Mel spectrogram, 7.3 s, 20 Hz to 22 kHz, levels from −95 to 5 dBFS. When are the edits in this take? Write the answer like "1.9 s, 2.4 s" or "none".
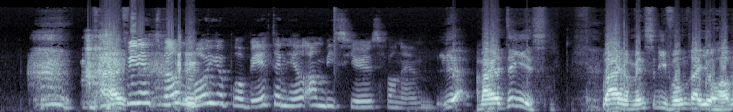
4.8 s, 6.0 s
